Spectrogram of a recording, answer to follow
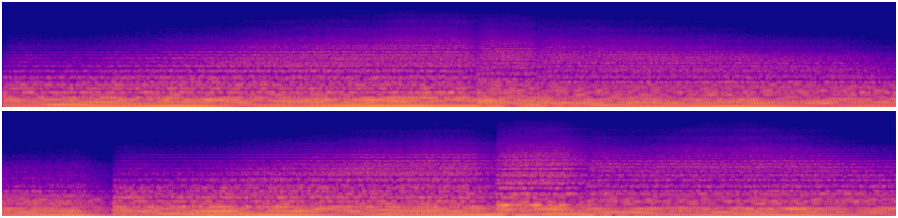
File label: warm strings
